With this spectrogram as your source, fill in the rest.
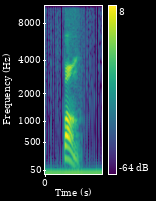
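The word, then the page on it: beng: tone 4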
